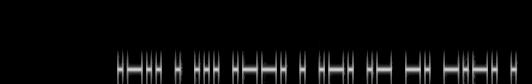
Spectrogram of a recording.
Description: Morse code, heard as a keyed tone, about 25 wpm, 700 Hz. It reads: LESPERANCE
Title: A Sound Of Thunder 25wpm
